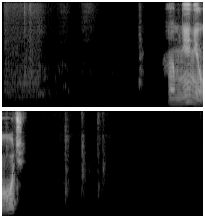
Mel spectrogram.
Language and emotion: Russian, sad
